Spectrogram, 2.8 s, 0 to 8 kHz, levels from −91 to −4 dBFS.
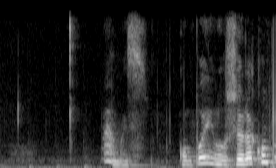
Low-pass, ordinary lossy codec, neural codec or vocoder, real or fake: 7.2 kHz; none; none; real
